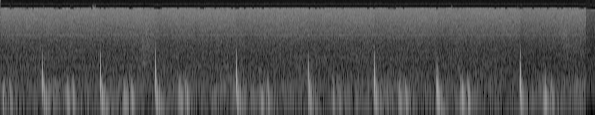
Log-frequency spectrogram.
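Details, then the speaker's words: Pericardial knock in a man with a median sternotomy scar, proximal muscle wasting and chest wall moving in during systole, heard at lower left sternal border and further out; a higher-frequency filling sound, heard equally with diaphragm and bell. "is that a pericardial knock that doesn't it doesn't sound like a knock it sounds like a filling sound it's frequency is a little higher so you can hear with a diaphragm and the Bell equal"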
